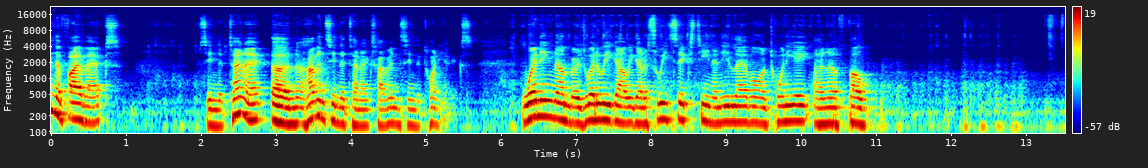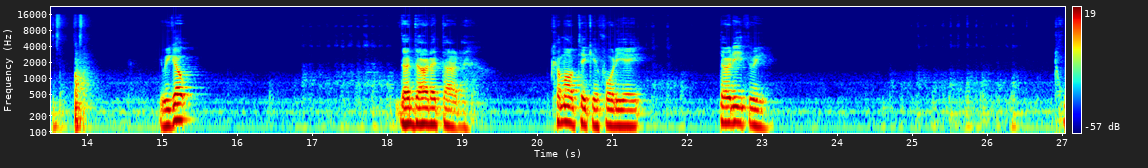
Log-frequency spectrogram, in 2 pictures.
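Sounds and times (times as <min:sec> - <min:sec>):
coin scratching lottery ticket: 0:10.7 - 0:13.4, 0:16.9 - 0:18.2, 0:24.8 - 0:26.4
coin scraping a scratch card: 0:24.8 - 0:26.4.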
